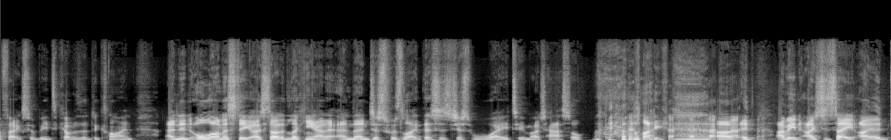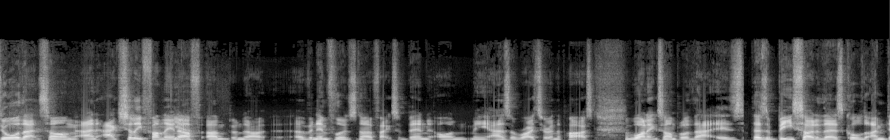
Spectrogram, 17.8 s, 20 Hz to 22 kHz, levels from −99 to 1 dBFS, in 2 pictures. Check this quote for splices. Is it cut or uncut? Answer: cut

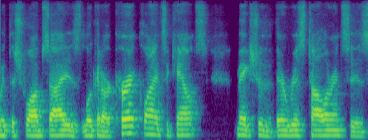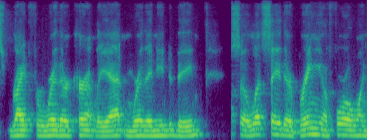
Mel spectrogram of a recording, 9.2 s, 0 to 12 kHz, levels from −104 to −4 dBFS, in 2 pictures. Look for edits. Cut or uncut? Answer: cut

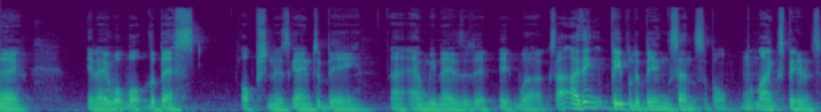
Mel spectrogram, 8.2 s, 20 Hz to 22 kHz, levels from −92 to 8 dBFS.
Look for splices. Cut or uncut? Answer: uncut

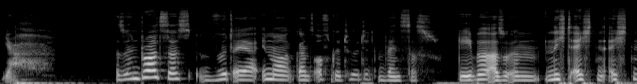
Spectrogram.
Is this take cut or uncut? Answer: cut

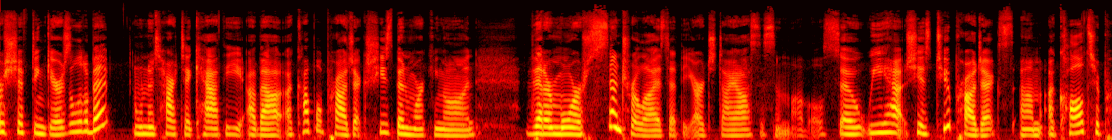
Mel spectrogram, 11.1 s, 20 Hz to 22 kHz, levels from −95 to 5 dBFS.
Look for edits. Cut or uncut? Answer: uncut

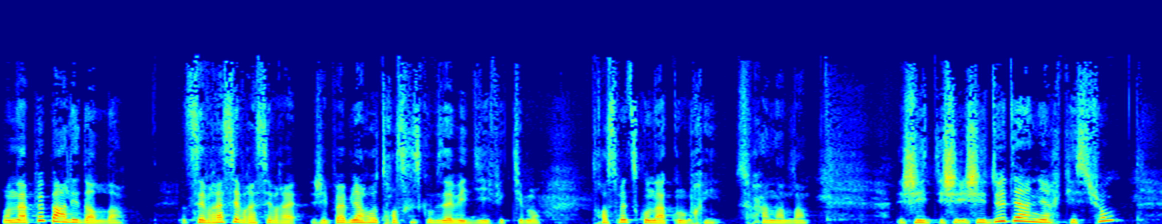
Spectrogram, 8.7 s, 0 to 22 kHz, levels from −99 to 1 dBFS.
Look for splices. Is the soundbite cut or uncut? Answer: cut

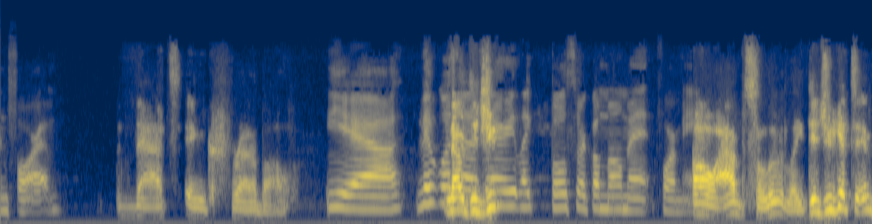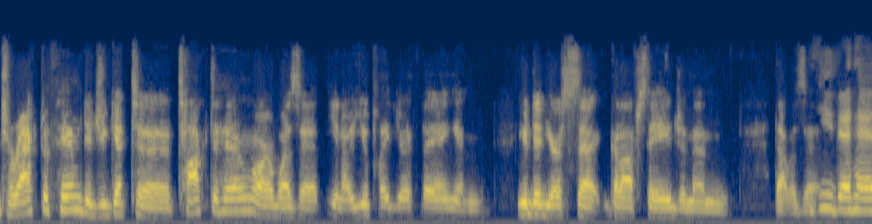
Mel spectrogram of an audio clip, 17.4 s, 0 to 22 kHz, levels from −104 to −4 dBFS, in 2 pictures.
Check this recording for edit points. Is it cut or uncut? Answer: uncut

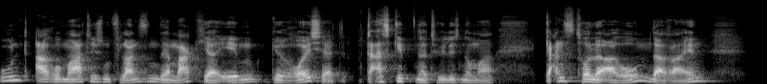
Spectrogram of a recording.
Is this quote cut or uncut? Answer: uncut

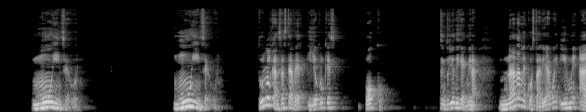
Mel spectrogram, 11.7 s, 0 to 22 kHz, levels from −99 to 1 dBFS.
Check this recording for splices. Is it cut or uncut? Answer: cut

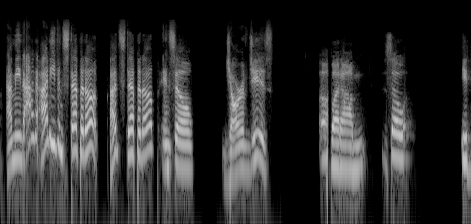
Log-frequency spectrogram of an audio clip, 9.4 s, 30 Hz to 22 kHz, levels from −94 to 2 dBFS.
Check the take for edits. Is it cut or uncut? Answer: cut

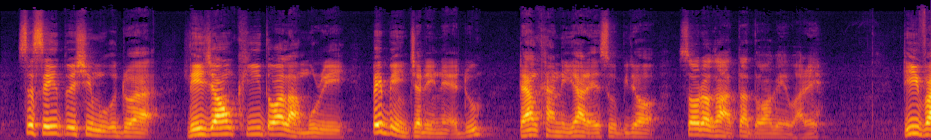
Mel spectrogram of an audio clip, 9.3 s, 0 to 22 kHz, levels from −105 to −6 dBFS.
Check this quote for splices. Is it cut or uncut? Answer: cut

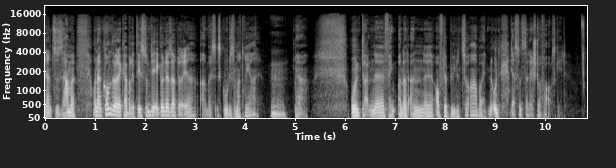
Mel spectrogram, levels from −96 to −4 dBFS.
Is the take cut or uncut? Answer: cut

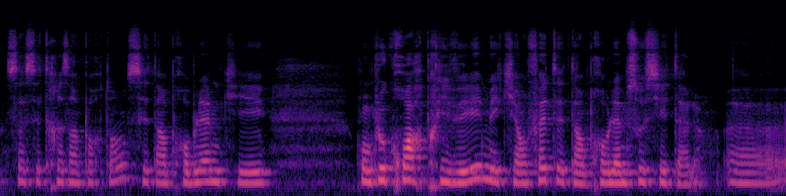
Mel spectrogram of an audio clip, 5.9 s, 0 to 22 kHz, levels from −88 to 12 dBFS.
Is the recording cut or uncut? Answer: uncut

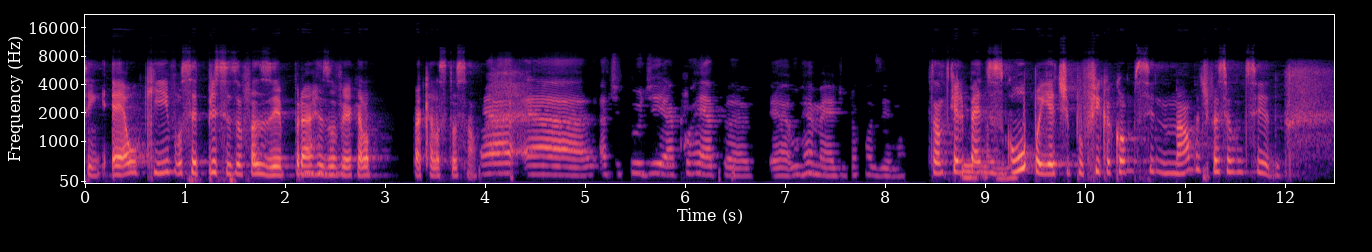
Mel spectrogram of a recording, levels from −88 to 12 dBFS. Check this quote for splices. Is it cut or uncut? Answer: cut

